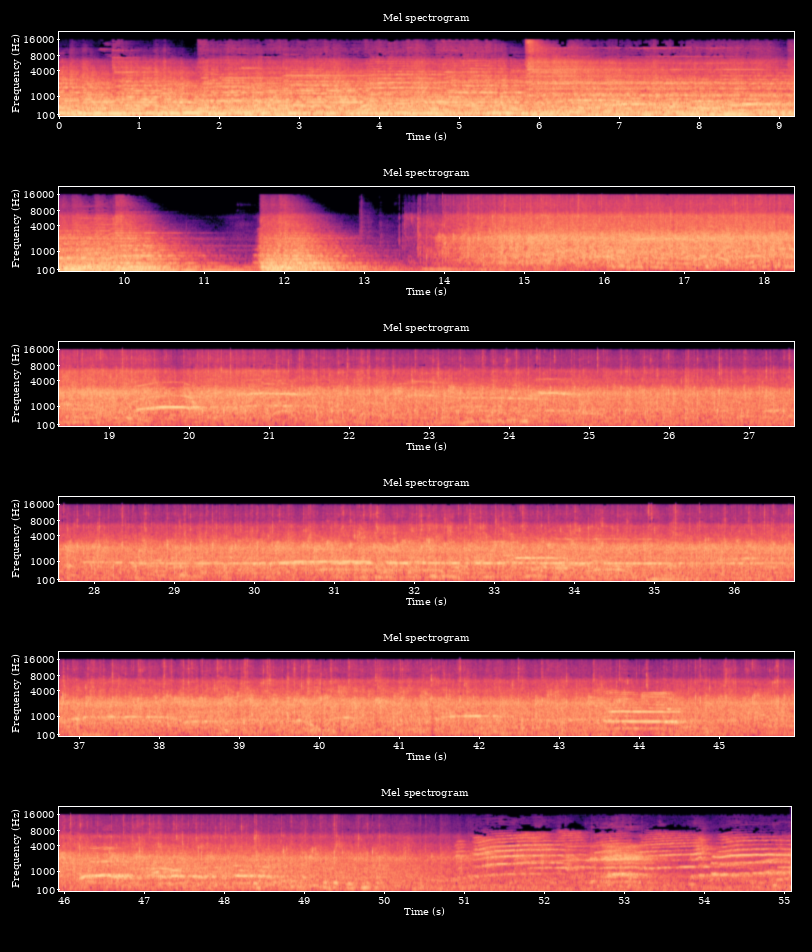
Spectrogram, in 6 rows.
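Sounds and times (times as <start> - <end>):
audience applauding: 13.4 - 52.0
scattered cheers: 14.0 - 55.0.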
